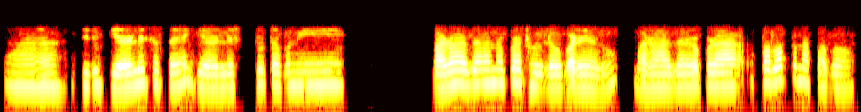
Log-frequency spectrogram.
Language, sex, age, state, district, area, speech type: Assamese, female, 30-45, Assam, Darrang, rural, conversation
